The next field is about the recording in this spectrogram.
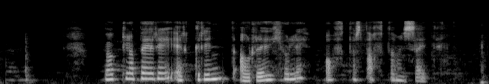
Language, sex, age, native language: Icelandic, female, 30-39, Icelandic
